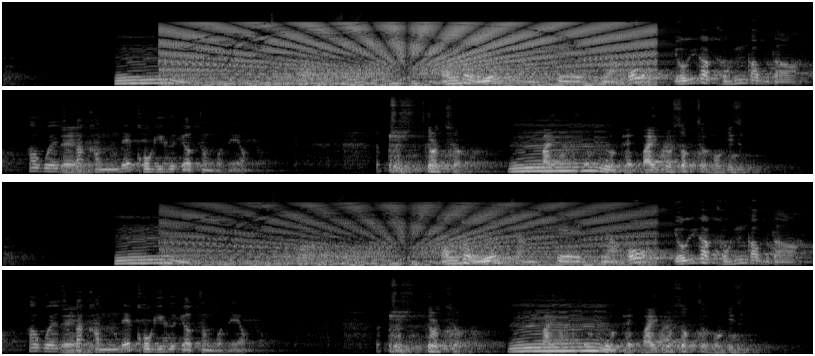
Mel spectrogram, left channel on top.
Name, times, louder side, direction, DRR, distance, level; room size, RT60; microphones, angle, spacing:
voice 1, 1.1-1.9 4.3-8.0 8.4-10.6 13.2-14.3, right 1 dB, 10° right, 2 dB, 0.9 m, -27 dB
sound 1, 1.6-6.6, left 7 dB, 55° left, 0.6 m, -28 dB
voice 2, 2.7-3.5 8.7-8.9 11.5-12.8 13.5-13.7 13.9-15.5, left 1 dB, 35° left, 0 dB, 2.4 m, -31 dB
28.0 x 17.5 x 5.9 m, 1.2 s
head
